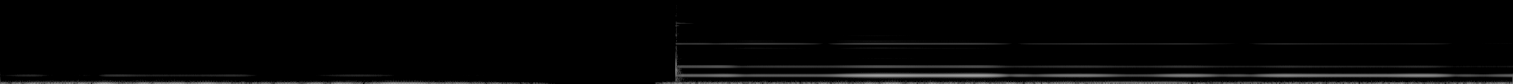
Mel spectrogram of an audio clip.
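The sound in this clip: A tuning fork rings with a steady pure tone over a low rumble. After a brief silence it is struck again, sounding bright overtones at first, and then settles into a long, sustained ring that lasts to the end.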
